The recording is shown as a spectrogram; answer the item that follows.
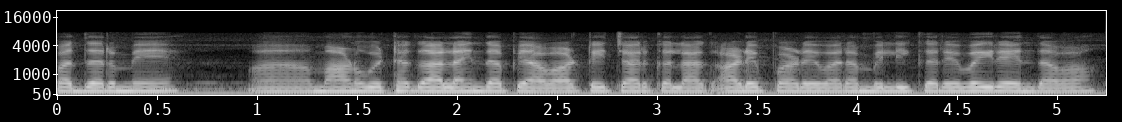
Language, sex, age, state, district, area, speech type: Sindhi, female, 30-45, Delhi, South Delhi, urban, spontaneous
